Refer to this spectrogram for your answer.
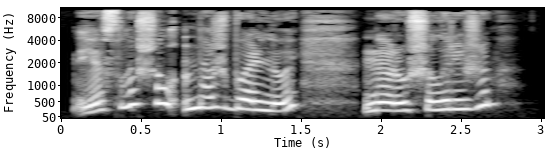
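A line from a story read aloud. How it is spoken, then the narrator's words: Cheerful. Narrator (Russian): весело произнес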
